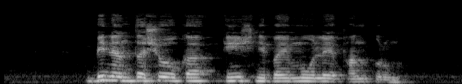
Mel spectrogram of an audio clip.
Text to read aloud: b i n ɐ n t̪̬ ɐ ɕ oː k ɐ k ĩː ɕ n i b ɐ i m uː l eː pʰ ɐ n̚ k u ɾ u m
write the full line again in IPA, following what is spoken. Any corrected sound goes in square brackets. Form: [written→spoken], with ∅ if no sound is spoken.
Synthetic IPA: b i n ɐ n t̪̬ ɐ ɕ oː k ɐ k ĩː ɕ n i b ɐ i m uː l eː pʰ ɐ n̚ k u ɾ u m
